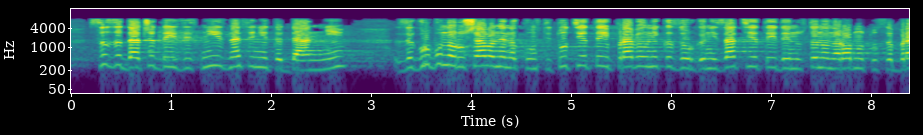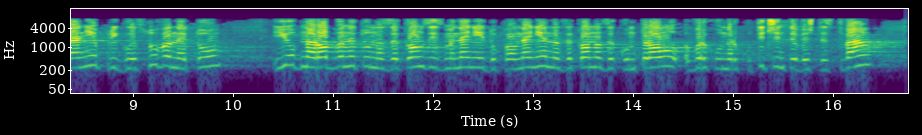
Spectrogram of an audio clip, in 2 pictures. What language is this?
Bulgarian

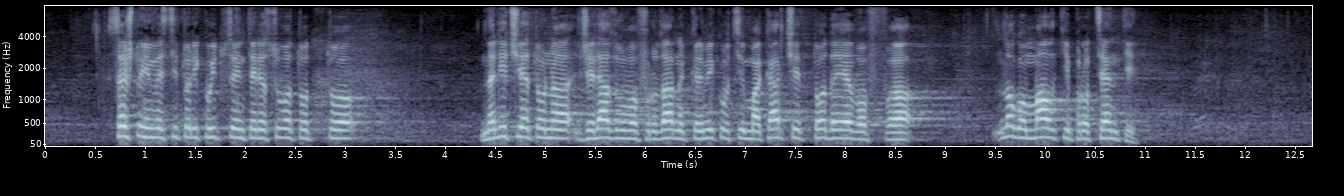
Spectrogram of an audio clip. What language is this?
Bulgarian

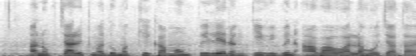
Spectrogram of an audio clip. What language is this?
Hindi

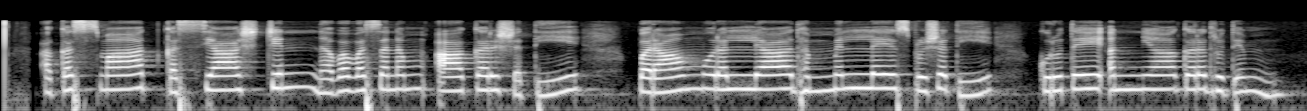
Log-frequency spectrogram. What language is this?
Sanskrit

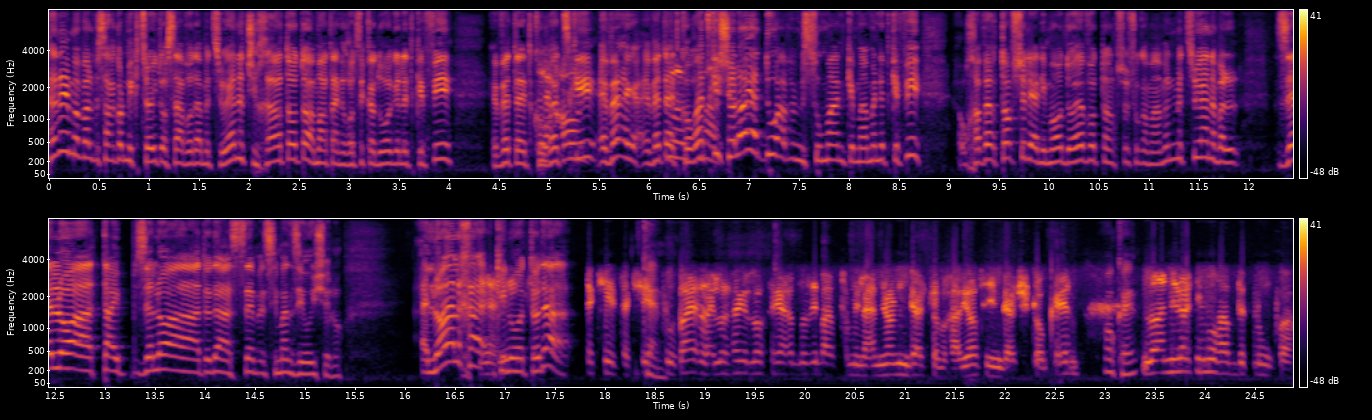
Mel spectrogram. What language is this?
Hebrew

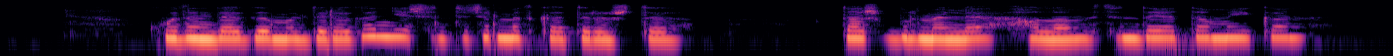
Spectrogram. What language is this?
Bashkir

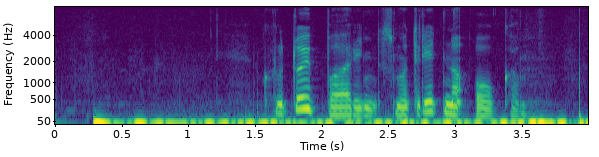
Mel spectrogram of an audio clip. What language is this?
Russian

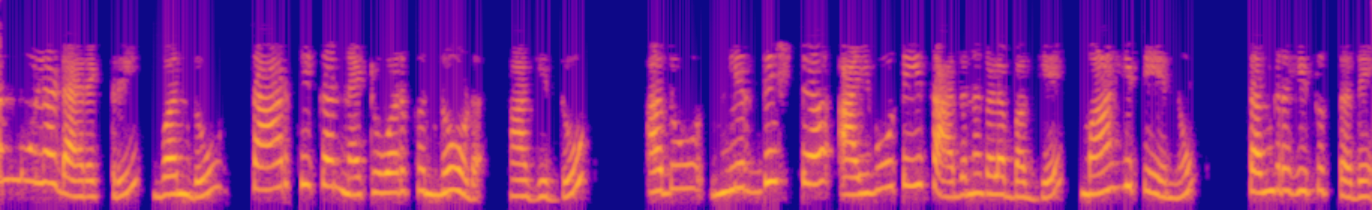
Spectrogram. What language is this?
Kannada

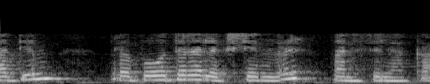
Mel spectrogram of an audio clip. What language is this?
Malayalam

